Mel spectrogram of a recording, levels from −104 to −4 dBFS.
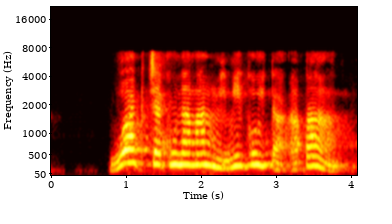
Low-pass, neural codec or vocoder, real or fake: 7.2 kHz; codec, 16 kHz, 2 kbps, FreqCodec, smaller model; fake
